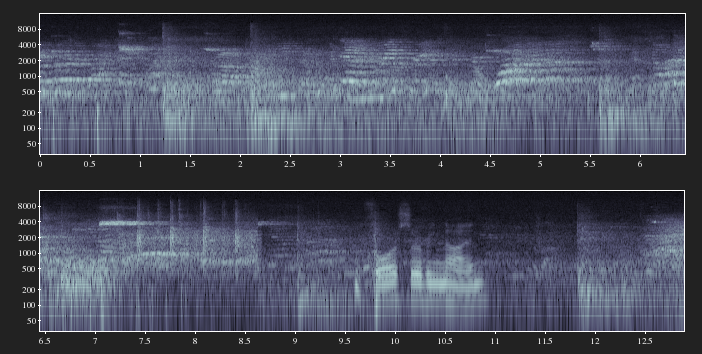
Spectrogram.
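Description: A volleyball smacks against hands and arms.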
